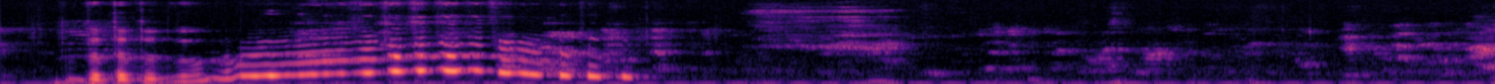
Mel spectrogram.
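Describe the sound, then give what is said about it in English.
A speaker addressing an audience vocally imitates a growling stomach with one drawn-out, wobbling groan that rises and then sinks over about three seconds, followed by faint scattered noises over a low steady hum. “That was a pretty good uh, voice impression there.”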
